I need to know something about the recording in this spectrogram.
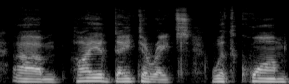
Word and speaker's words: QAM: So the one one of those of course is um higher data rates with quam 2 that QAM we pronounce thatqam 10 uh 1024.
